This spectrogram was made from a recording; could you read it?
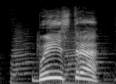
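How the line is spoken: Shout. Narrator (Russian): крикнул

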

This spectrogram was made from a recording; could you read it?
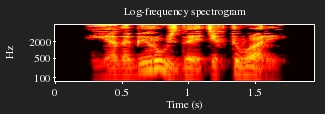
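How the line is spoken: Hissing. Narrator (Russian): прошипел я

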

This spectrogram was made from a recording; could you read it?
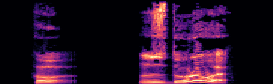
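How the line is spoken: Uncertain young man. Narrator (Russian): неуверенно ответил парень

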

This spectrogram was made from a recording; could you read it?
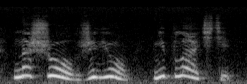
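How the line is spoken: Shout. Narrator (Russian): крикнул Игнат

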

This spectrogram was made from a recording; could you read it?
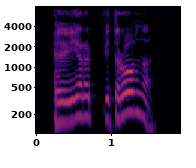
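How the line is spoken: Strained, forced out. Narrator (Russian): наконец выдавил он

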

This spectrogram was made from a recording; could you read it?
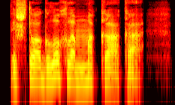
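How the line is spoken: Hissing. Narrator (Russian): прошипел долговязый

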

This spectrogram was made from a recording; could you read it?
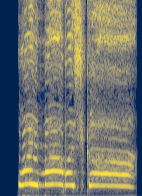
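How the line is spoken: Squeak. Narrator (Russian): снова пискнула Евдокия

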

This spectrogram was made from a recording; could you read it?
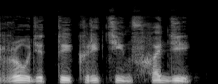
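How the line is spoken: Growling. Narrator (Russian): Патмар прорычал

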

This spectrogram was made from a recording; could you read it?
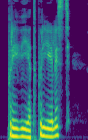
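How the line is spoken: Whispering. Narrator (Russian): прошептала я

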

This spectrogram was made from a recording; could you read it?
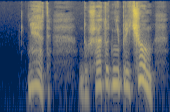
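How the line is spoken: Hurried objection. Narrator (Russian): торопливо возразил Даффит

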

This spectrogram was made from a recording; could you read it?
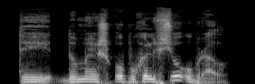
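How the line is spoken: Plain. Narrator (Russian): спросил Артем

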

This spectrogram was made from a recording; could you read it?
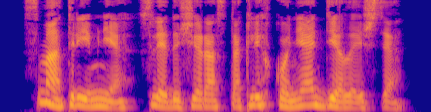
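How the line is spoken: Barked. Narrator (Russian): рявкнула госпожа Брунхильда

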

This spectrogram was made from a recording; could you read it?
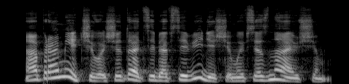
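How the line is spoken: Mocking brother. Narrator (Russian): насмешливо произнес брат

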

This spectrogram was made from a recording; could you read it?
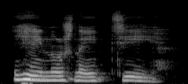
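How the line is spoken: Sighing. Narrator (Russian): вздохнула Лидия Николаевна

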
